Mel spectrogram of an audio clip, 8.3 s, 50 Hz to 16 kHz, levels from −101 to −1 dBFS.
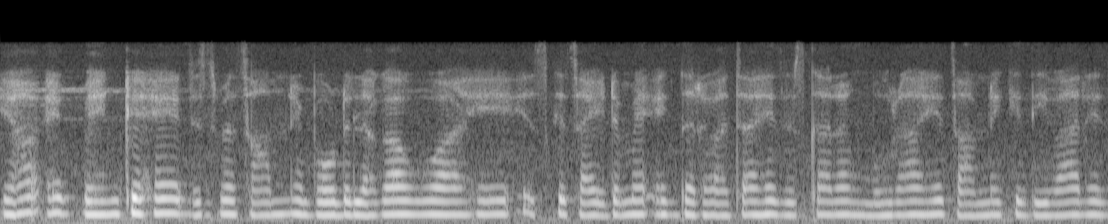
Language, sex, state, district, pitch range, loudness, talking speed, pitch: Hindi, female, Chhattisgarh, Korba, 205-220 Hz, -21 LUFS, 175 wpm, 215 Hz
